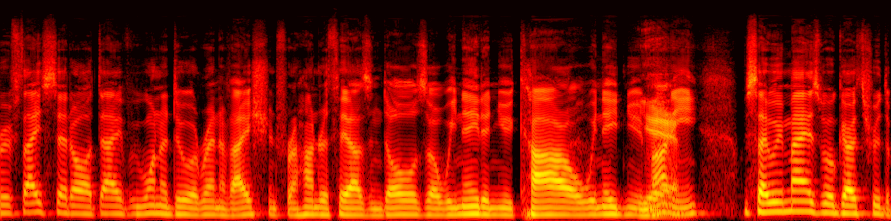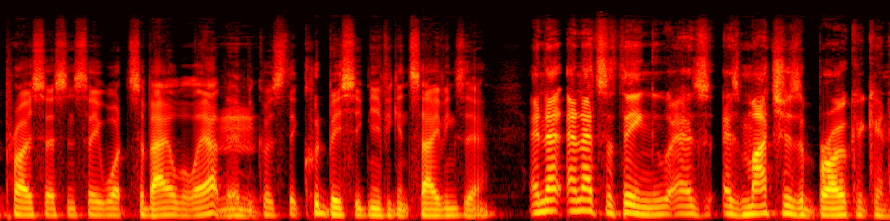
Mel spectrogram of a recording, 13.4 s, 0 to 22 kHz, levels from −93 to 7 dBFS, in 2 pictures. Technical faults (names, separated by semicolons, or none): microphone volume stepped up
